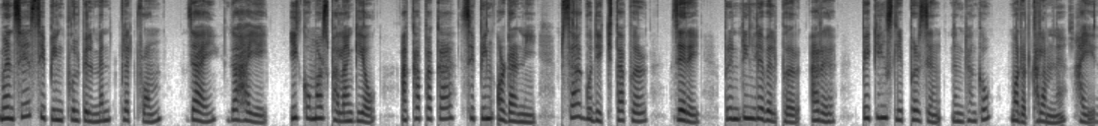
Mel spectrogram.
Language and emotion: Bodo, neutral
